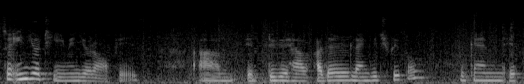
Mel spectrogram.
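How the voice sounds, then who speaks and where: A woman hosting a TV interview, asking soft-spoken, hesitant questions. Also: on the low side, normal speed, vocal fry, a little hiss or hum, low-quality recording. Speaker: talk show host.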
